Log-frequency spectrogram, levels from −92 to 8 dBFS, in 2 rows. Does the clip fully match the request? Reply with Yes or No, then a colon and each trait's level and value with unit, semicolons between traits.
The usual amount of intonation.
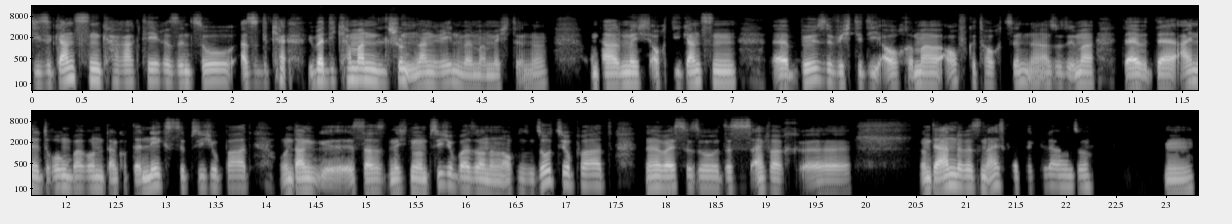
Yes: average, 3.1 semitones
